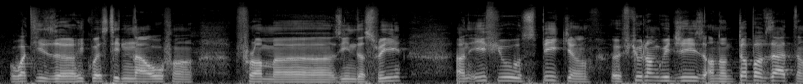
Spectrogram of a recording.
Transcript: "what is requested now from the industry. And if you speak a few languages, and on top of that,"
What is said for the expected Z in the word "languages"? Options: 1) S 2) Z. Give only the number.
2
